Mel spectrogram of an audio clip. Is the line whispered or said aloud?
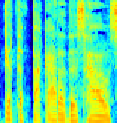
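aloud. It is said aloud in a normal voice.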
